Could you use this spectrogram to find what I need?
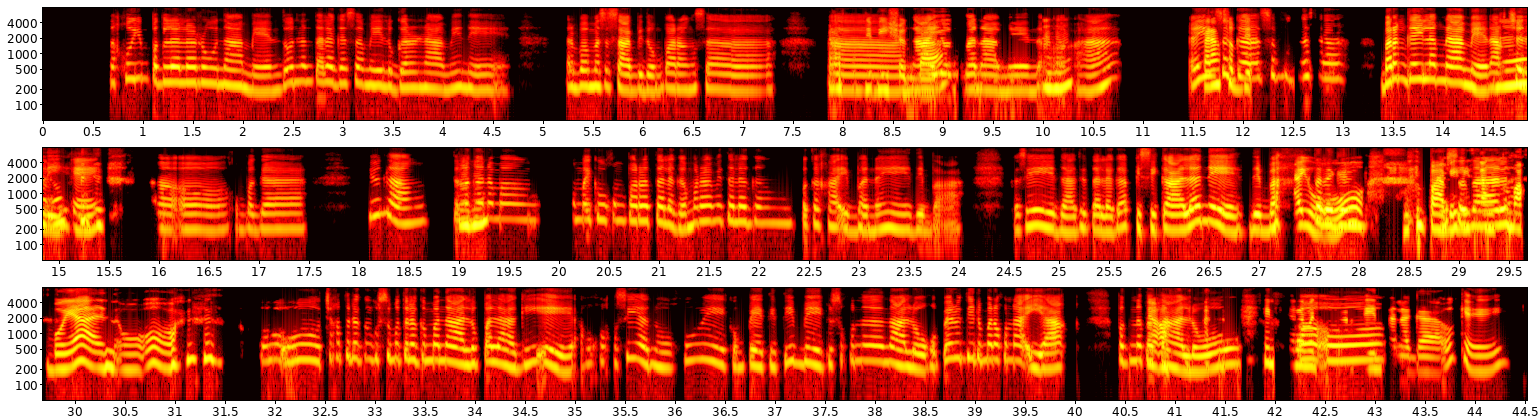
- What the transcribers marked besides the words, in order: tapping; chuckle; scoff; snort; chuckle; laugh; other background noise
- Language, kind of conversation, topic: Filipino, podcast, Anong larong pambata ang may pinakamalaking naging epekto sa iyo?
